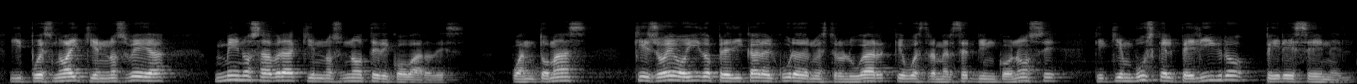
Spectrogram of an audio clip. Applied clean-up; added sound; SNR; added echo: none; none; none; none.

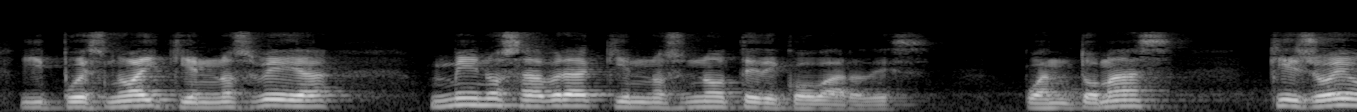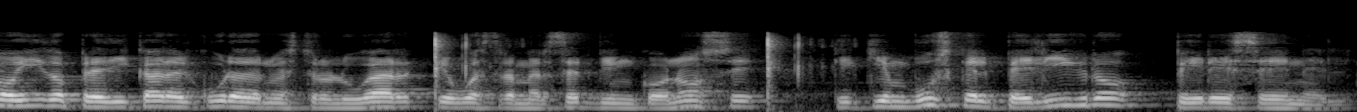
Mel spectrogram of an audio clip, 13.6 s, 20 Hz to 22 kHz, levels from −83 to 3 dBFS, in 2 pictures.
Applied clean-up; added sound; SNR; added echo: none; Coin (dropping); 8 dB; none.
